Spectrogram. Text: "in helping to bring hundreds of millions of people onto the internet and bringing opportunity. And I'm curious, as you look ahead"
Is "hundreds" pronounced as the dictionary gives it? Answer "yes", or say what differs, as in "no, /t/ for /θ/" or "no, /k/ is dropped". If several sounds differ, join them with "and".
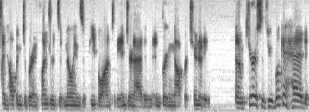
yes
